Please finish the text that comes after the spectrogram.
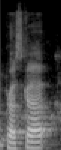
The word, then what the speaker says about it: Prescott: on going up to Prescott or Presque it depends on how you say it where you're from in Arizona so I'm going to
